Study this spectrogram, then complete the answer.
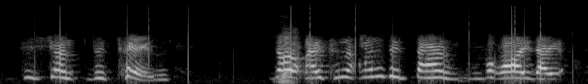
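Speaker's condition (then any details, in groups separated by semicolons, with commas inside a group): Cerebral palsy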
